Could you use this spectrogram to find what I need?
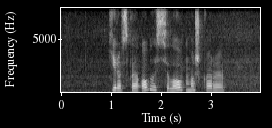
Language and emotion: Russian, neutral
